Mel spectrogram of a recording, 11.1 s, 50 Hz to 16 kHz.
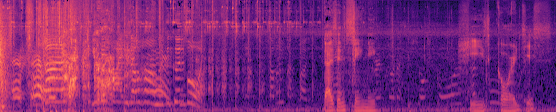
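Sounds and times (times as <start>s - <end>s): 
dog barking, yipping and whining excitedly: 0.0s - 3.4s
speech: 6.5s - 7.7s, 9.4s - 10.8s.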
